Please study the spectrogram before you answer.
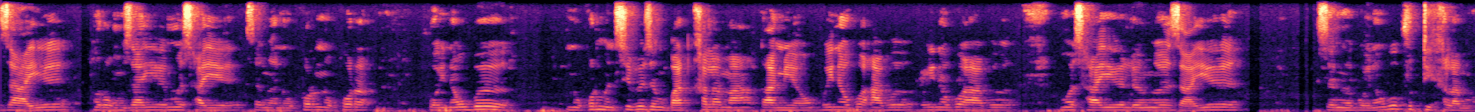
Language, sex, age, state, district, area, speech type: Bodo, female, 30-45, Assam, Kokrajhar, rural, spontaneous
